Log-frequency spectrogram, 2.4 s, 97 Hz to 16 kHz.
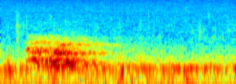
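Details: Great Dane puppies at Puppy Hill on the evening of 19 February 2019. One drawn-out whimpering cry rises and fades within about a second, over a constant low background hum.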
